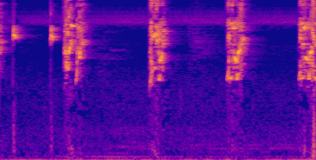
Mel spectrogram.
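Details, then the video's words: Two lovebirds, sky blue opaline and green opaline, give harsh, shrill chirps in short bursts about once a second, with thin high whistles between them. "Lovebirds chirping sounds"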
